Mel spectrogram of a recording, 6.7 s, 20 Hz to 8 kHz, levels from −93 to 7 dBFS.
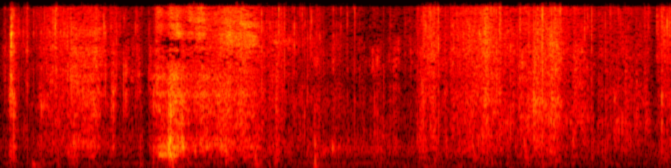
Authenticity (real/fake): real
